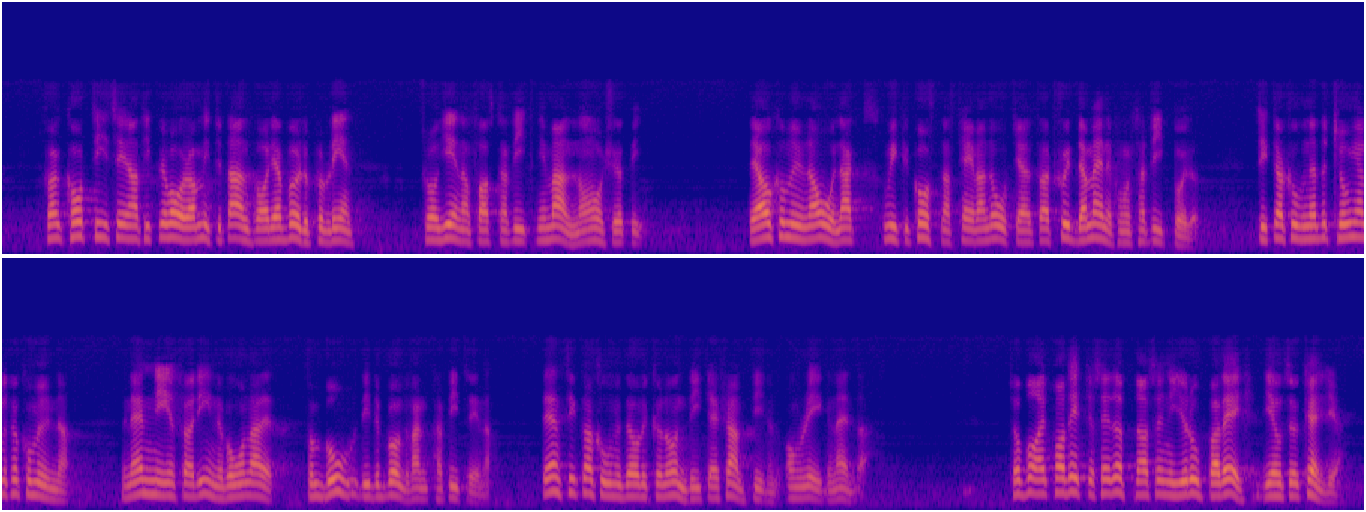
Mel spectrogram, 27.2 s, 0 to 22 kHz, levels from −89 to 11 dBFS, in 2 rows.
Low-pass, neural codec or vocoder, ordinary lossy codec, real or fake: 7.2 kHz; codec, 24 kHz, 0.9 kbps, WavTokenizer, large speech release; none; fake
